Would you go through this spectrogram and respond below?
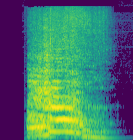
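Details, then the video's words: Hippopotamus, Congo: one loud, sustained bellow with strong overtones, holding level, then dropping in pitch and fading away after about two seconds. "Hippo (Congo) Sounds"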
